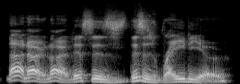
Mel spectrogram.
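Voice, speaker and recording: A man co-hosting a tech podcast in casual chat, halting at times, with dry irony. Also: mid-range voice, lively intonation, a little mellow, breathy edge. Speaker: co-host of a tech news podcast.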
